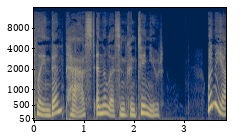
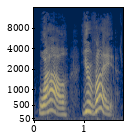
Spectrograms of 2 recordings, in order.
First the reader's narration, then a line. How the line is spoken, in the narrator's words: she exclaimed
